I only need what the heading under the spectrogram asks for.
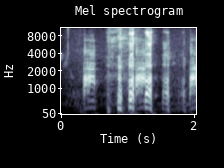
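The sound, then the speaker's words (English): A duck quacks in a quick series of about six or seven nasal, raspy calls, loud and clear with no talking over them. “Speaking of ducks.”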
